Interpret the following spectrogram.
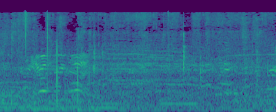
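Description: Scattered voices and chatter from players and spectators at an outdoor softball field over a steady low background rumble, with a short call in the first second and a single sharp click about a second in.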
